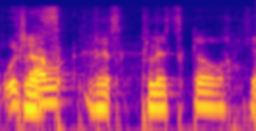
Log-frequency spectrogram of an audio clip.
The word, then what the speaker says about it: Klitschko: Klitschko? – Klitschko, yeah.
